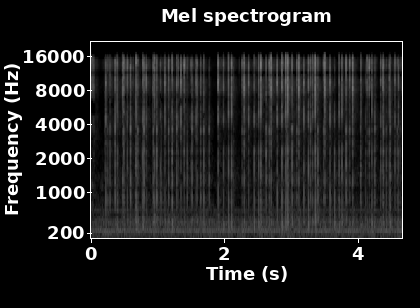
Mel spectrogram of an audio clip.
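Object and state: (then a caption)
Biscuit dough can (paperboard tube with metal ends). Long nails rapidly tap the label-covered sides and top of a tall, full, sealed jumbo biscuit dough can, a spiral-wound paperboard tube with a paper label and metal ends, standing upright on a cutting board. The quiet, steady stream of dry, crisp clicks has a papery rattle with a low-mid hum underneath.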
